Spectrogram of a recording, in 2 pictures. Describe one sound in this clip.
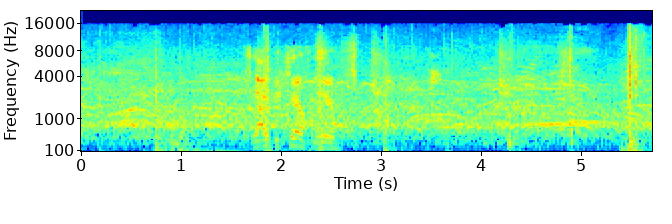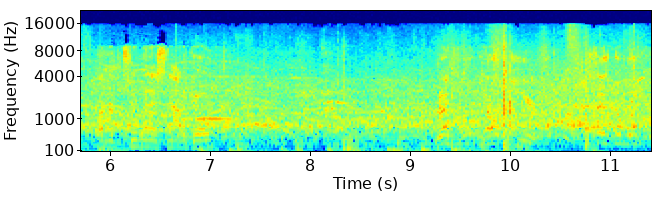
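Punches thud repeatedly against a body.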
